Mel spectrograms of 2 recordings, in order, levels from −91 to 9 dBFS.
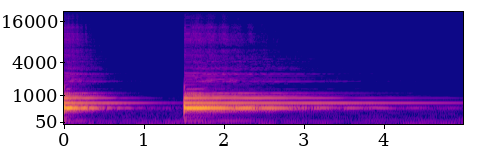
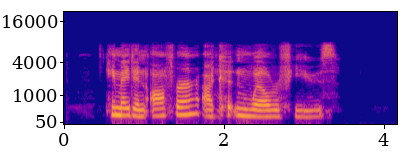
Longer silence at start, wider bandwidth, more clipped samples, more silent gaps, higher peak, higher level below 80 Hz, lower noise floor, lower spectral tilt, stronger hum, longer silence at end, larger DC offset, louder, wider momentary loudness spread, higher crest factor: second, 0 s vs 0.55 s; first, 9.2 kHz vs 8.2 kHz; neither; neither; second, -6 dBFS vs -2 dBFS; second, -70 dBFS vs -62 dBFS; about the same, -61 dBFS vs -58 dBFS; about the same, -5 dB/octave vs -4 dB/octave; neither; first, 1.65 s vs 0.8 s; neither; second, -20 LUFS vs -17 LUFS; first, 26 LU vs 12 LU; about the same, 18 dB vs 16 dB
